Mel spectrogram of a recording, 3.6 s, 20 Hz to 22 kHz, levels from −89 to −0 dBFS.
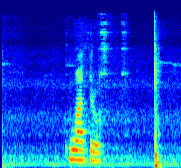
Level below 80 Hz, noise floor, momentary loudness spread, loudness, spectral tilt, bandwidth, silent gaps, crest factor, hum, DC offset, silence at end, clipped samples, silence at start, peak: -44 dBFS; -50 dBFS; 26 LU; -23 LUFS; -5 dB/octave; 16.5 kHz; none; 24 dB; none; under 0.1%; 0.4 s; under 0.1%; 0.05 s; -4 dBFS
